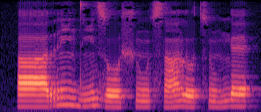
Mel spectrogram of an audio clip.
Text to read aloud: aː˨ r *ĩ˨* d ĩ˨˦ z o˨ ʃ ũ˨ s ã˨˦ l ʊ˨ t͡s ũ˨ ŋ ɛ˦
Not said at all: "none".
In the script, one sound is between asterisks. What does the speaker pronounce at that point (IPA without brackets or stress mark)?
ĩ˦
